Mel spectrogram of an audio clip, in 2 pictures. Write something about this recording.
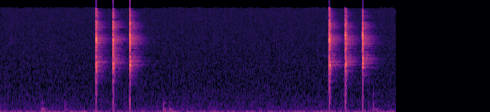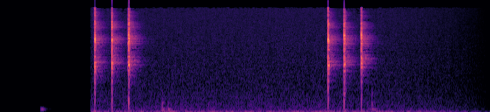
A Spanish castanets recording with noise removal after selecting a noise profile. At the end, a fade out.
